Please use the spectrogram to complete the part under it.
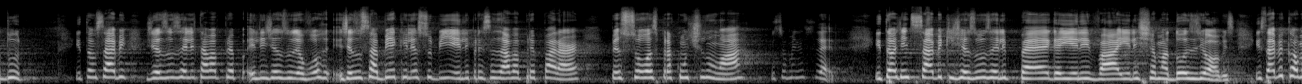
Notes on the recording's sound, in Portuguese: Mensagem ministrada ao vivo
